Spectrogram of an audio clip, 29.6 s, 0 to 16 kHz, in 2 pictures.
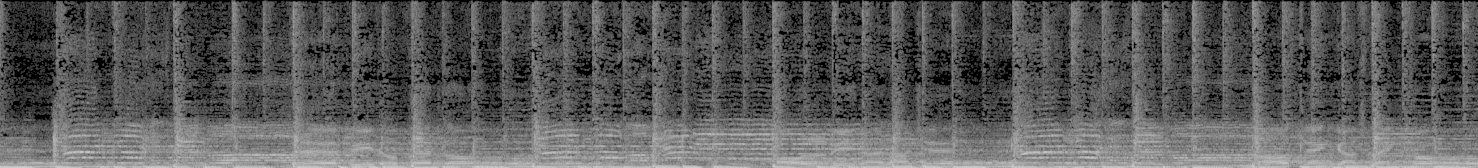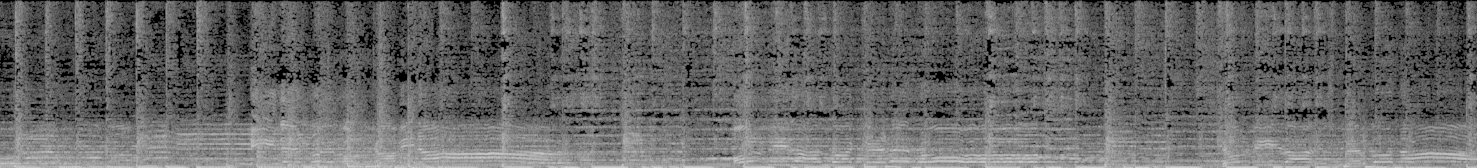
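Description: A 1960s Spanish yé-yé pop song plays loud and continuous, a sung melody riding over bouncy rhythm and bass, with a backing chorus joining in between lead lines.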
